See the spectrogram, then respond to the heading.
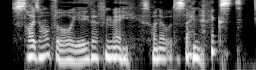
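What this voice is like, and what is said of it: Teacherly voice. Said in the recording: “in my best teacherly voice”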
